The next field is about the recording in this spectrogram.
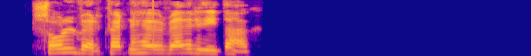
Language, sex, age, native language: Icelandic, female, 60-69, Icelandic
